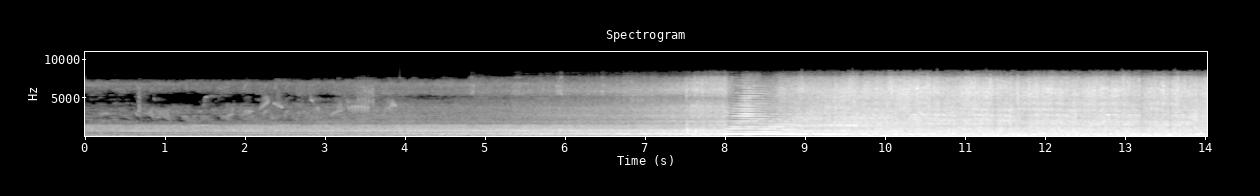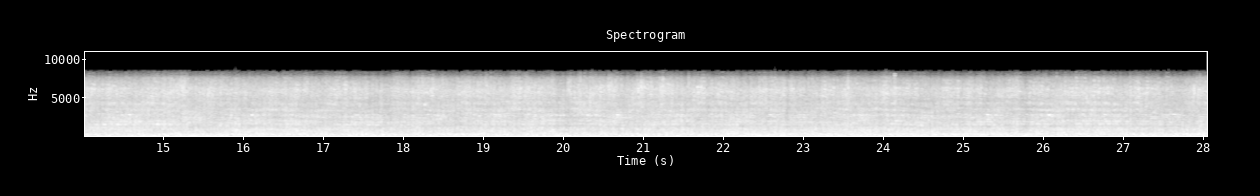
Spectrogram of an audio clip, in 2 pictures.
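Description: Indian Railways freight train approaching and passing close by. The sound grows louder for about eight seconds. A horn sounds as the locomotive passes, its pitch dropping. Then a long rake of open-top freight wagons rolls by with a steady loud rumble and wheel clatter.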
